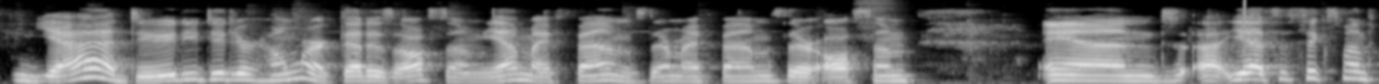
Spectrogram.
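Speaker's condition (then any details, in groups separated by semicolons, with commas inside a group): No condition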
